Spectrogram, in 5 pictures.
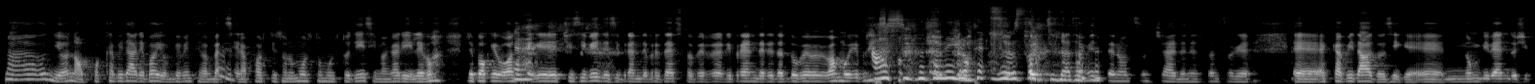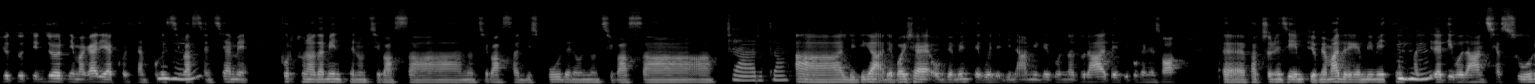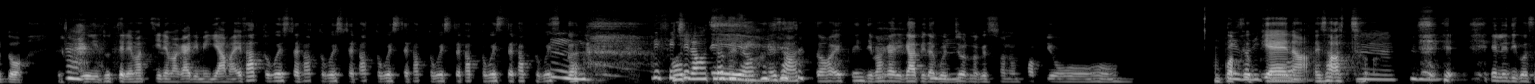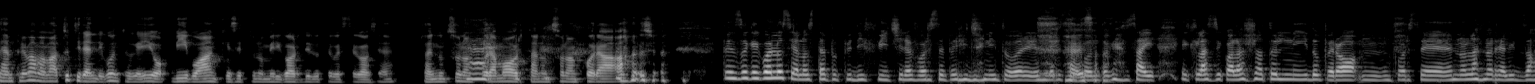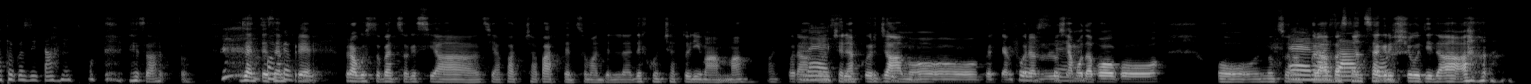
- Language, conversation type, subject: Italian, podcast, Quali rituali familiari possono favorire la riconciliazione?
- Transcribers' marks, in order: laughing while speaking: "le vo"; laughing while speaking: "Assolutamente, giusto"; laughing while speaking: "ripreso, però fortunatamente"; drawn out: "passa"; inhale; laughing while speaking: "così"; inhale; lip smack; laughing while speaking: "esatto"; chuckle; in English: "step"; laughing while speaking: "Cioè"; laughing while speaking: "per i genitori"; laughing while speaking: "Eh, esatto"; laughing while speaking: "l'hanno"; laughing while speaking: "così tanto"; tapping; laughing while speaking: "da"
